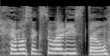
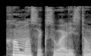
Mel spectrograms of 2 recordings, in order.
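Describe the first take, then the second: First: Mother's wrong hemoseksualistą; mispronounced word. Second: Homoseksualistą said with o, as homo-; correcting the word Homoseksualistą; correct pronunciation. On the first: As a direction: say hemoseksualistą with an e, as hemo-. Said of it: "Homoseksualistą, mamo. Homoseksualistą". (hemoseksualistą z e zamiast o) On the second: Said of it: "poprawił ją". (poprawne Homoseksualistą przez o) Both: A narrator's reading.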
